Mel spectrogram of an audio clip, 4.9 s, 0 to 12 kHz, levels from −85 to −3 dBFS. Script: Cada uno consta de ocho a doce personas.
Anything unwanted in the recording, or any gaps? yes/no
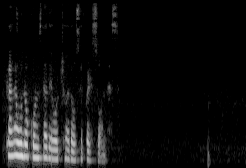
no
